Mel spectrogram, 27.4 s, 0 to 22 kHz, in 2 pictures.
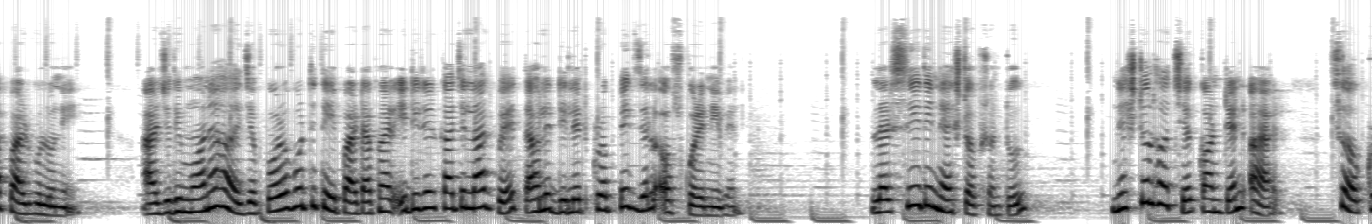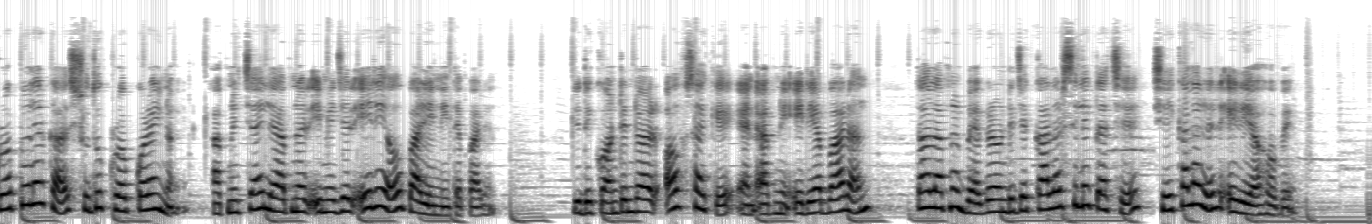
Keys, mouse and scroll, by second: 0.7 click, 2.0 click, 5.5 click, 5.8 ctrl+z, 19.7 ctrl+z, 20.9-25.9 drag.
